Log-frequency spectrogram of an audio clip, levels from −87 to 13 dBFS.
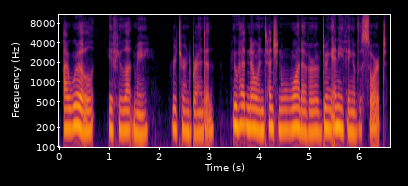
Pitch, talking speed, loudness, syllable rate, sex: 185 Hz, 170 wpm, -18 LUFS, 5.1 syllables/s, female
